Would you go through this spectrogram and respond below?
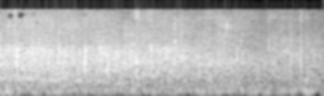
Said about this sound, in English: Go ahead, ladies, you can clap now. You've been waiting for that.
